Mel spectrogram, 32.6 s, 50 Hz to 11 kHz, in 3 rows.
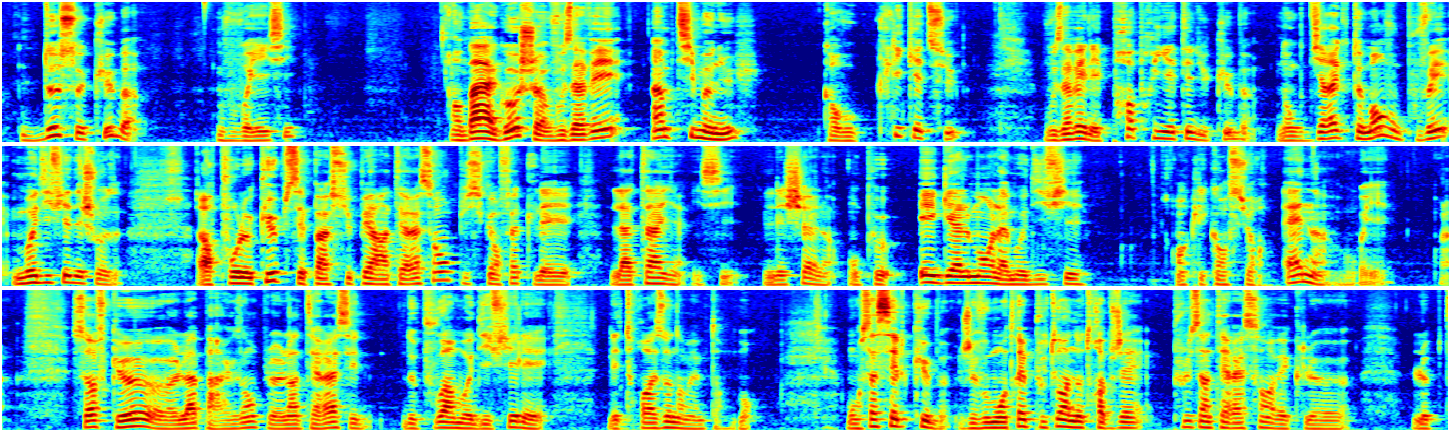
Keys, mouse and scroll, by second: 6.7 click, 15.9-18.7 drag, 19.3 click, 20.3 n, 27.6-28.0 middle drag.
